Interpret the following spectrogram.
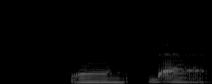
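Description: Only speech: a man's voice saying "so, uh" after a moment of dead silence, with no other sound.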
